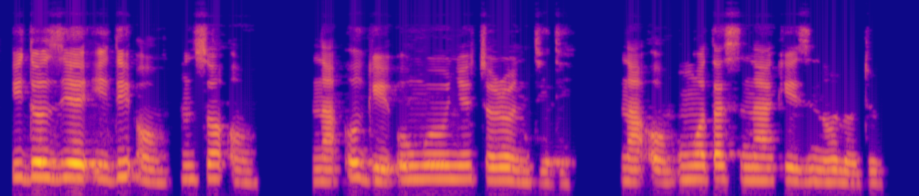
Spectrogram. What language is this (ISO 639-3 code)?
ibo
